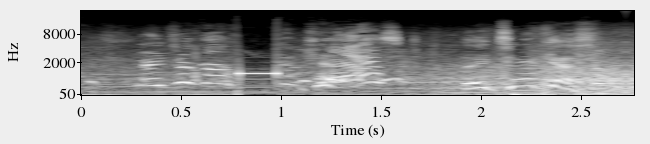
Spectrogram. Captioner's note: beep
